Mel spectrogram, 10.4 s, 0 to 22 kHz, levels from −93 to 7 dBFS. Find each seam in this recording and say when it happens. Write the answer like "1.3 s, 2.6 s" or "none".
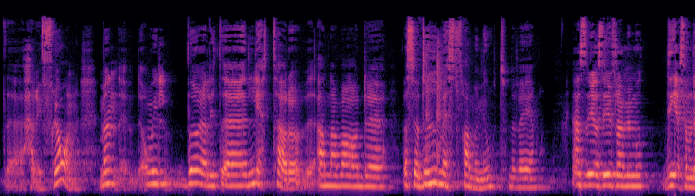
none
